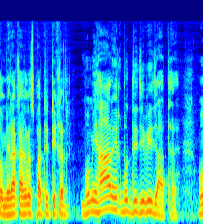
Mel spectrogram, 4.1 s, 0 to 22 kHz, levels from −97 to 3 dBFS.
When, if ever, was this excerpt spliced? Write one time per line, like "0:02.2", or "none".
0:01.3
